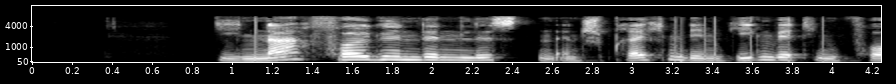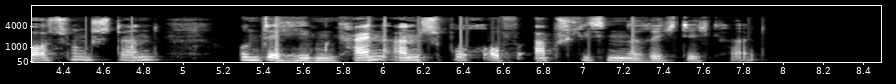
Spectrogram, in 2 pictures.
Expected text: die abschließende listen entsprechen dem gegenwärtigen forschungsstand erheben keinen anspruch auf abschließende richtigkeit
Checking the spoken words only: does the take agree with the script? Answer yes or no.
no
